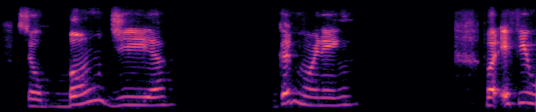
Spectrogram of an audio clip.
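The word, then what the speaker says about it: bom dia: say to them is mongia when pronouncing the m i find that it's more like a softer sound like you don't pronounce the m really strong at the end of the word so bonji good morning but if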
